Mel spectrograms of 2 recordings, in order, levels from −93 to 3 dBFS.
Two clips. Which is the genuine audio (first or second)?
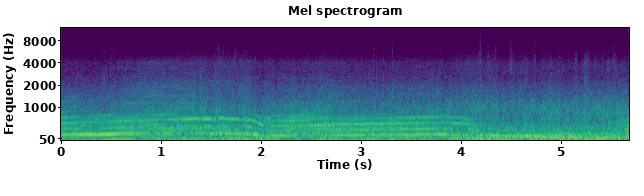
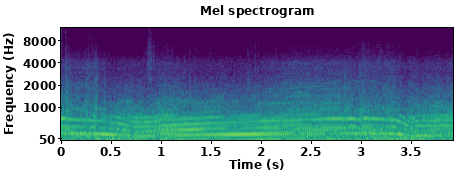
second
